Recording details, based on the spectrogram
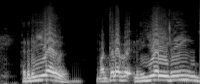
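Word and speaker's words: riel: जिसकी जो हमारी मुद्रा है वो है रियल। मतलब रियल रिंग। जैसे इसके लिए रियल पढ़ते हैं। इसकी जो स्पेलिंग होती है वो होती है आर आई इ एल।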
